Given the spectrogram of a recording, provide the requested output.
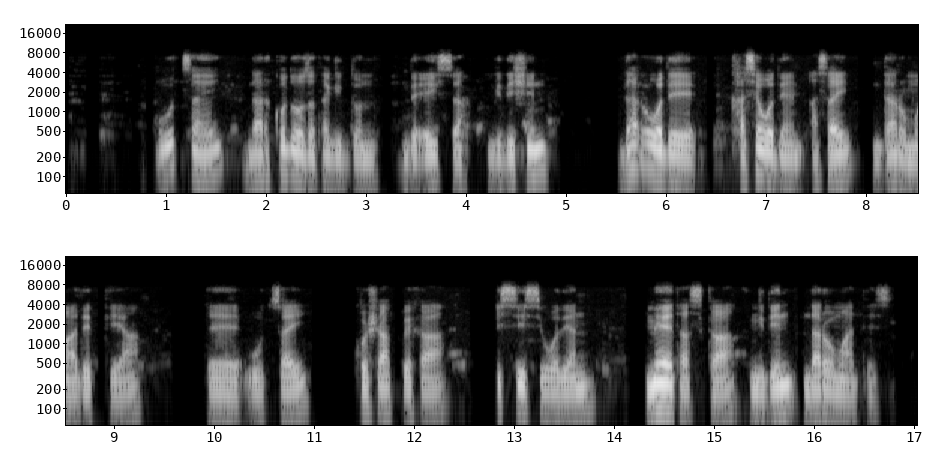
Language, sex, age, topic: Gamo, male, 25-35, agriculture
